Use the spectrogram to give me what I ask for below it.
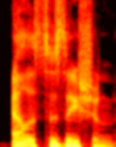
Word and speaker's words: Alicization: that's actually Alicization is apparently how this is supposed to be pronounced because it's reference to Alice in Wonderland.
